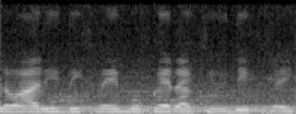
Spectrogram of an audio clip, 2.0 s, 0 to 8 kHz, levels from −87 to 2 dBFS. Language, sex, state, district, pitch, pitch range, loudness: Hindi, female, Uttar Pradesh, Budaun, 205 Hz, 190-205 Hz, -22 LUFS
